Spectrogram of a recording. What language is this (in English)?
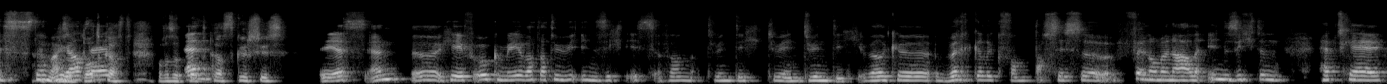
Dutch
